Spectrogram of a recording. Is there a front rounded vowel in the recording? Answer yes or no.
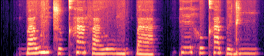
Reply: no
